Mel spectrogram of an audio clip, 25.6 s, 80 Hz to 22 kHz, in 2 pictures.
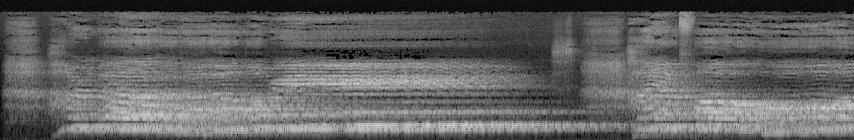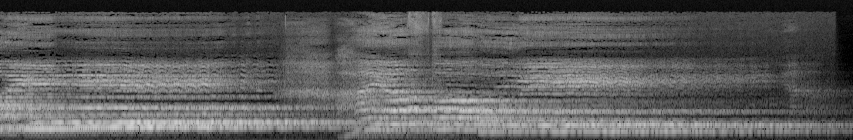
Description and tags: A vocal clip (2nd chorus, alternate end) from my song "falling", describing how I view death.
Recorded in Ardour with the UA4FX interface and the the t.bone sct 2000 mic.
Please note: squeaky/screechy sound heard in online stream is not in the downloadable version.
